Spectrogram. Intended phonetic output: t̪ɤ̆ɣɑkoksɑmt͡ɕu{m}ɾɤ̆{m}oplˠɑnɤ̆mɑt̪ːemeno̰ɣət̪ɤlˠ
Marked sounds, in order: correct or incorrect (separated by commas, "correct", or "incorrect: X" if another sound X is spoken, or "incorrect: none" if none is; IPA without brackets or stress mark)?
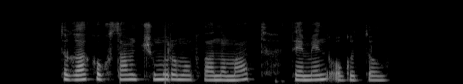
correct, correct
